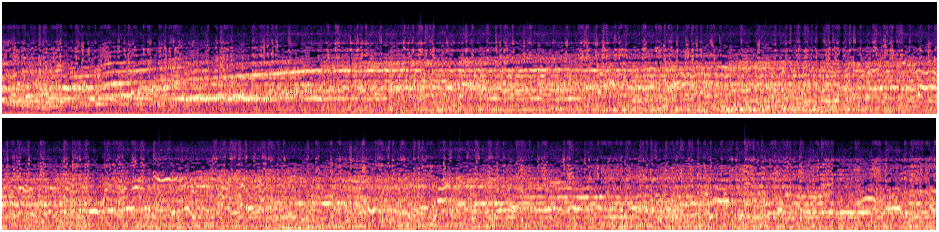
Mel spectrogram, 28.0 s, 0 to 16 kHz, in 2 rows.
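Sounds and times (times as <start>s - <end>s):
music playing: 0.0s - 28.0s
vehicle siren wailing: 0.0s - 28.0s.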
